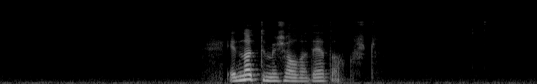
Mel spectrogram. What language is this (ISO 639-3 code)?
fao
